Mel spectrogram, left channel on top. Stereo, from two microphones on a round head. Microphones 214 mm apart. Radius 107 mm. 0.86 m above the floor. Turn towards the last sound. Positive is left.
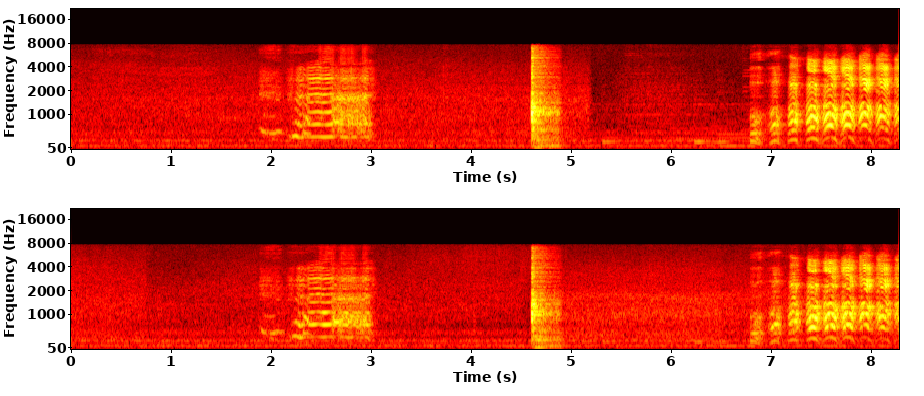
turn(degrees=25)  # may be behind; listen again after turning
